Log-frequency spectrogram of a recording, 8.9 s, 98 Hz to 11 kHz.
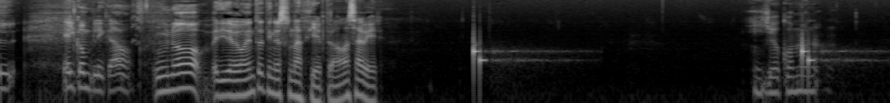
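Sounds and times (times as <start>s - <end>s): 
speech: 0.0s - 3.9s, 7.5s - 8.4s
Instagram app notification chime: 4.8s - 6.0s, 8.0s - 8.8s.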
